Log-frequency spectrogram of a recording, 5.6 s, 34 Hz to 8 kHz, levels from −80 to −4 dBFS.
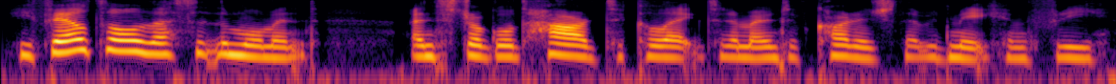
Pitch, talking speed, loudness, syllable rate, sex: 210 Hz, 225 wpm, -19 LUFS, 5.4 syllables/s, female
